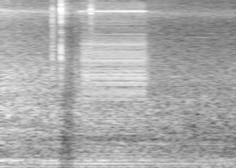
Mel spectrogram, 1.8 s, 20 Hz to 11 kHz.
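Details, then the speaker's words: 16-MOSFET inverter board driving two iron-heater loads: heavy low transformer hum, then brief drop as the board cuts power and its light blinks twice, signalling overload past the set limit, adjustable by a VR trimmer. "มีเสียงหม้อแปลงทางนะฮะแล้วก็และก็บอดVGSตัดไฟนะครับเจอกระพริบ2ทีนะมีไฟกระพริบ2ทีคือมันฟ้องว่าโอเวอร์โหลดนะครับ"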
